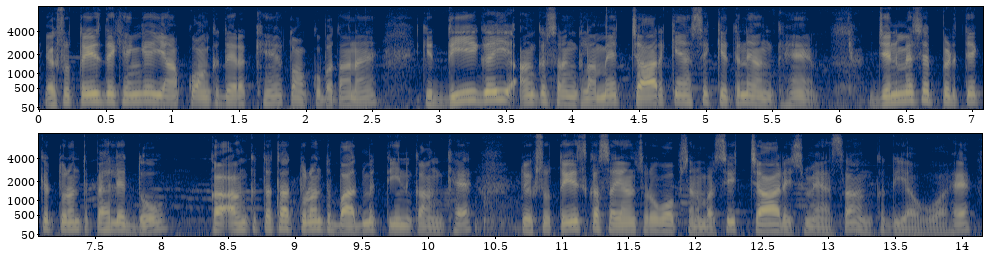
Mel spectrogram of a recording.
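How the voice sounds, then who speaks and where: A man's voice: mid-range voice, a little fast, fairly bright tone. A man teaching a test-prep lesson, reading out questions and answers in an instructional way and mixing in English phrases. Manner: instructional, mixes English phrases into his speech. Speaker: exam coaching teacher. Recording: dull lo-fi audio with clear background noise.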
